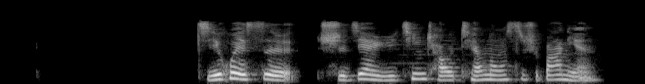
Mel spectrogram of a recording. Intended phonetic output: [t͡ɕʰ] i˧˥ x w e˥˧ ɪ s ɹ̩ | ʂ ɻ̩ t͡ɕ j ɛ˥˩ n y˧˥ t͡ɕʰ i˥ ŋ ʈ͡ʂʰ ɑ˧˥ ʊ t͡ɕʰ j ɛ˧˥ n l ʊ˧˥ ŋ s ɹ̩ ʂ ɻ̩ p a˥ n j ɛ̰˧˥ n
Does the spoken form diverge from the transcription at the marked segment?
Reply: yes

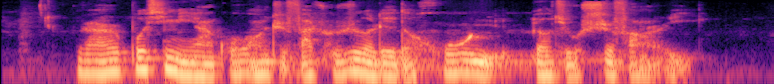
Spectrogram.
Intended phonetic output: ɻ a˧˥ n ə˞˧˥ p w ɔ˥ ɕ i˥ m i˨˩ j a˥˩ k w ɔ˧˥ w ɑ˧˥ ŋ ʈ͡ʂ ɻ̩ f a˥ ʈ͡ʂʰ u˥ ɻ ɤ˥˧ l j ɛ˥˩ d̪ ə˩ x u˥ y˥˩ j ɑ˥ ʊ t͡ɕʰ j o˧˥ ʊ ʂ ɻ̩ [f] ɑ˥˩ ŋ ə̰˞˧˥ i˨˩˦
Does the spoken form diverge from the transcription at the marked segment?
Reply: no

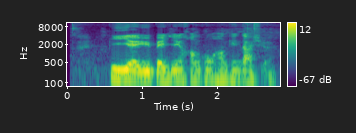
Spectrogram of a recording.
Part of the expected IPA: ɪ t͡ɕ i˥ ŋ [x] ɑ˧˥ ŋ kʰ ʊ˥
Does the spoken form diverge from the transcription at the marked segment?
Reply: no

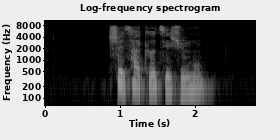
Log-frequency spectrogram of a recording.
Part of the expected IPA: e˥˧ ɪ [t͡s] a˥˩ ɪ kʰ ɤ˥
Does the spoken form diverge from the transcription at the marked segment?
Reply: yes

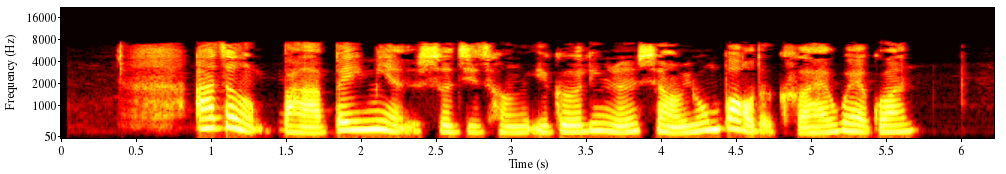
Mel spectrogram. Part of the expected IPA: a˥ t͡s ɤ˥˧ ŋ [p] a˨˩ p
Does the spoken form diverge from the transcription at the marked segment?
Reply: no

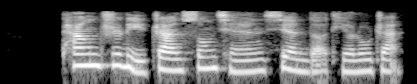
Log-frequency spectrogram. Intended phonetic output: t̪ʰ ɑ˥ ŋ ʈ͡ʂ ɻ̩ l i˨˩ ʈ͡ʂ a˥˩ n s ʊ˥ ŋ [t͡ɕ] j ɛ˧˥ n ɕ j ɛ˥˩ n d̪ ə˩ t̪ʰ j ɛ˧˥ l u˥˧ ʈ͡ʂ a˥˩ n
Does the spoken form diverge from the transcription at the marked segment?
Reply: yes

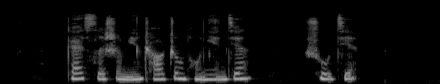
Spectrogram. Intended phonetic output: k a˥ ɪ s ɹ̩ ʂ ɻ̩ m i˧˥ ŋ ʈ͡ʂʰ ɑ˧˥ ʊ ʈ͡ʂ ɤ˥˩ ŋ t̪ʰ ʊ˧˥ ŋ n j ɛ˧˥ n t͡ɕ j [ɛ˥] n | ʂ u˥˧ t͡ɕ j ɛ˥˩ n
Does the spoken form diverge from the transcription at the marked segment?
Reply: no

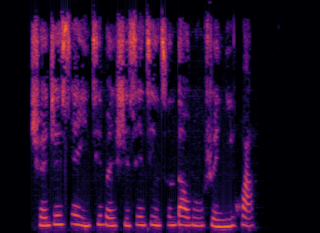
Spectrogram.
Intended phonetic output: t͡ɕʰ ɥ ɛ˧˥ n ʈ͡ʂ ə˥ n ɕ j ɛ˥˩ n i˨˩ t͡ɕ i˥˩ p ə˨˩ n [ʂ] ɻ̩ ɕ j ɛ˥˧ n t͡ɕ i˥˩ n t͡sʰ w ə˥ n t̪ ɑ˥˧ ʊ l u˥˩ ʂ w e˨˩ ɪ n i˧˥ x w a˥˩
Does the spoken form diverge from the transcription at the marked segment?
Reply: no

